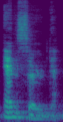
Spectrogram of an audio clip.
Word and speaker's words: answered: Así que pronuncien answer, answer. Contestar answer. Inmediatamente después coloquen su lengua en esa posición que es para pronunciar una T o una D. Y dejen salir el sonido que salga. Naturalmente va a ser una D.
